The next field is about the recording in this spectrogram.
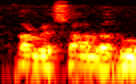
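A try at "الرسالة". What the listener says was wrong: No, this is ta. at the end. al-risala. Kataba al-ibnu al-risalata.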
